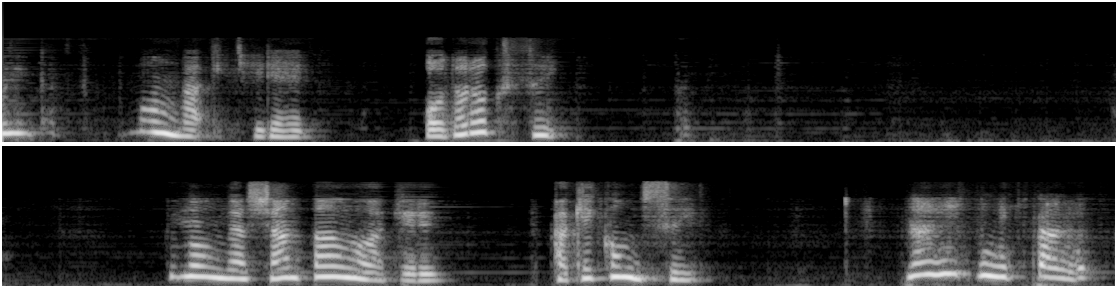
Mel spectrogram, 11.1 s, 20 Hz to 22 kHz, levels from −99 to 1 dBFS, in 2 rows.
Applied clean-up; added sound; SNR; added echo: neural mask model DeepFilterNet 3.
